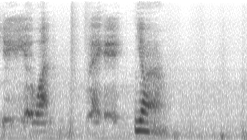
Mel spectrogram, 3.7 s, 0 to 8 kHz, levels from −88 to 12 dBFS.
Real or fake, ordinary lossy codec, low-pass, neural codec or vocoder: fake; none; none; codec, 16 kHz, 0.5 kbps, FunCodec, trained on Chinese and English, 25 frames a second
